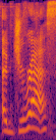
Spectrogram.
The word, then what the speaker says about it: address: differently so the verb address has the the stress on the second syllable okay address yes and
